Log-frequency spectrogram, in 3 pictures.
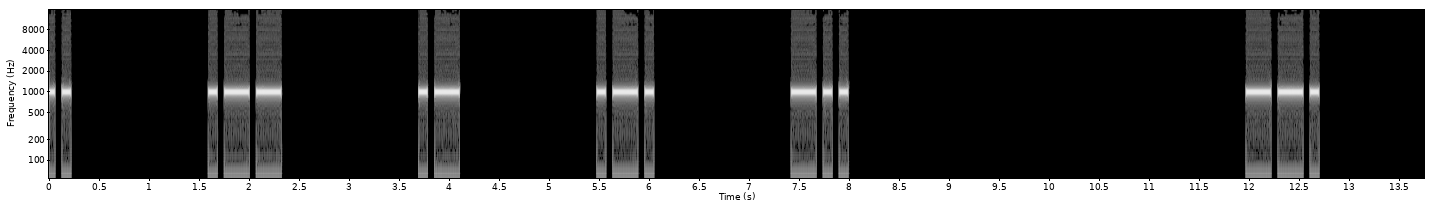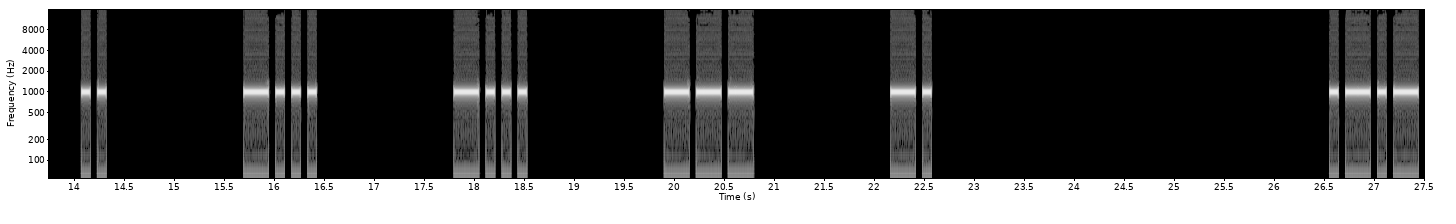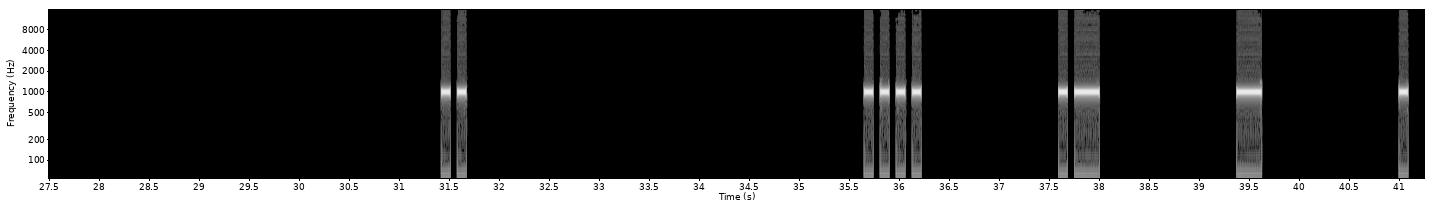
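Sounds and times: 
morse code at 5 wpm: 0.0 - 0.3, 1.6 - 2.4, 3.7 - 4.2, 5.5 - 6.1, 7.4 - 8.0, 12.0 - 12.7, 14.1 - 14.4, 15.7 - 16.4, 17.8 - 18.6, 19.9 - 20.8, 22.2 - 22.6, 26.6 - 27.5, 31.4 - 31.8, 35.6 - 36.2, 37.6 - 38.0, 39.4 - 39.6, 41.0 - 41.2.

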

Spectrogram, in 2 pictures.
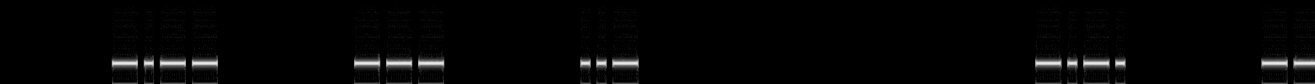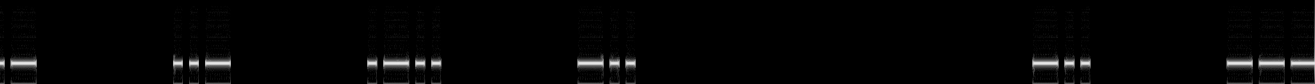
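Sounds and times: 
morse code at 5 wpm: 1.1 - 2.2, 3.6 - 4.5, 5.8 - 6.4, 10.4 - 11.3, 12.6 - 13.5, 14.9 - 15.5, 16.8 - 17.6, 19.0 - 19.6, 23.5 - 24.1, 25.4 - 26.2.

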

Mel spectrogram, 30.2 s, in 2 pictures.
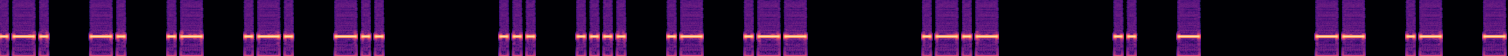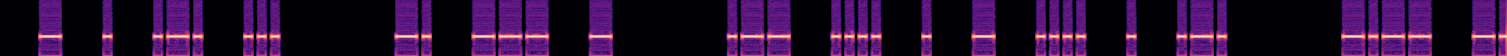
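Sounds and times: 
morse code at 5 wpm: 0.0 - 3.9, 5.0 - 8.1, 9.2 - 10.0, 11.2 - 12.1, 13.2 - 17.9, 19.0 - 21.3, 22.4 - 27.4, 28.5 - 30.1.

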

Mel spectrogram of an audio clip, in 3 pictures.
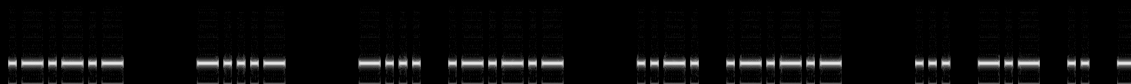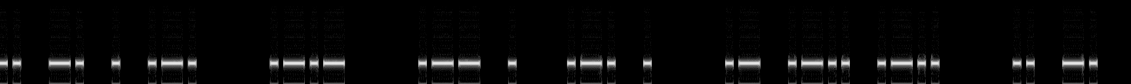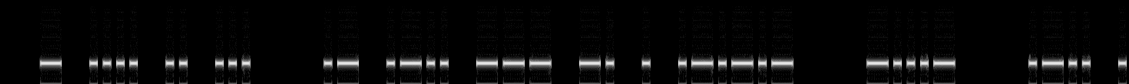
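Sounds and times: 
morse code at 5 wpm: 0.1 - 1.3, 2.0 - 2.9, 3.6 - 5.7, 6.4 - 8.5, 9.2 - 13.4, 14.0 - 14.8, 15.5 - 18.0, 18.6 - 20.7, 21.4 - 22.4, 23.0 - 25.2, 25.9 - 30.7, 31.3 - 32.3, 32.9 - 33.9.

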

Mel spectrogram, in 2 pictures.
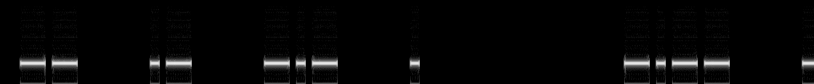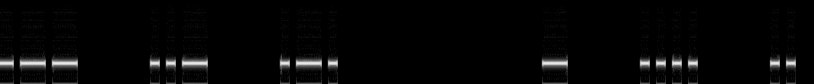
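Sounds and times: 
morse code at 5 wpm: 0.2 - 0.8, 1.5 - 2.0, 2.6 - 3.4, 6.2 - 7.3, 8.0 - 9.0, 9.6 - 10.2, 11.0 - 11.6, 13.6 - 13.8, 14.6 - 15.2, 15.8 - 16.2.

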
